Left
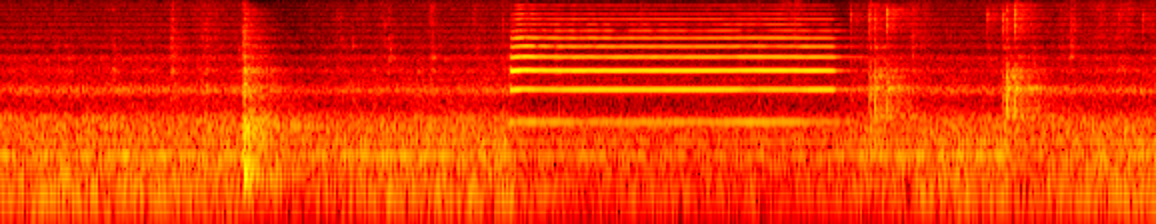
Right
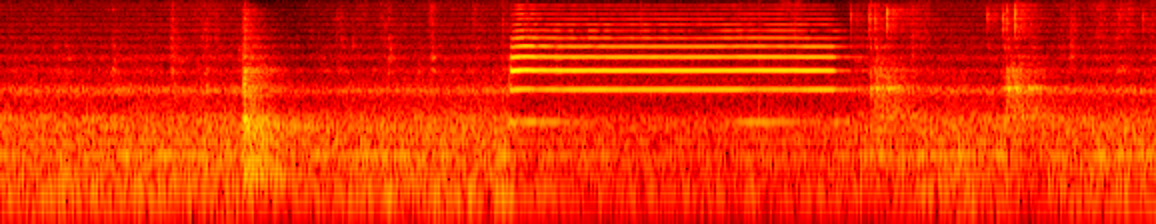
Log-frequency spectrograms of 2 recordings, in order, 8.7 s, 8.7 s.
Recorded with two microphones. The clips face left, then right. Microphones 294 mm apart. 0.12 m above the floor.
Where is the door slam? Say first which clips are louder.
Left 2 dB; 45° left (ahead or behind), 3.5 m.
